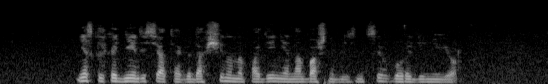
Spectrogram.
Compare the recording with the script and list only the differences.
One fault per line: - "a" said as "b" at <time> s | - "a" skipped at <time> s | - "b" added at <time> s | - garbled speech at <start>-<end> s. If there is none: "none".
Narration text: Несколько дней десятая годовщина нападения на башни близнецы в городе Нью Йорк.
none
